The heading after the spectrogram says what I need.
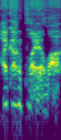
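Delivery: very quiet, hushed, soft and breathy whisper. Quoting a player's first words leaving the locker room after the game, retelling a whisper. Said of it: "she was like whispering it".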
